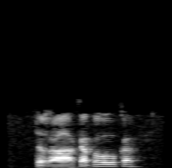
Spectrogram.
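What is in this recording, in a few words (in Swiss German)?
"ragaboga", Alsatian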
